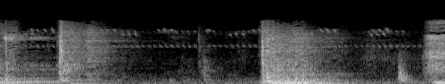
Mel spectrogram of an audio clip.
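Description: A house door is opened after a ring at the doorbell, heard as a few dull thumps and one louder rushing burst over a steady chirping background.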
